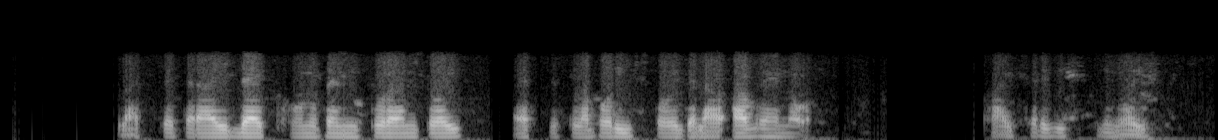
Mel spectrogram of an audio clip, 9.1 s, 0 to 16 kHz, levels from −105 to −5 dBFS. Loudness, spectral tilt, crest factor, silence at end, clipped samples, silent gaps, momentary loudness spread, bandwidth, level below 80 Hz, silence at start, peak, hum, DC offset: -36 LUFS; -6.5 dB/octave; 22 dB; 0.5 s; under 0.1%; 3.68-3.84 s, 6.64-7.37 s; 15 LU; 3.9 kHz; -60 dBFS; 0.9 s; -14 dBFS; none; under 0.1%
